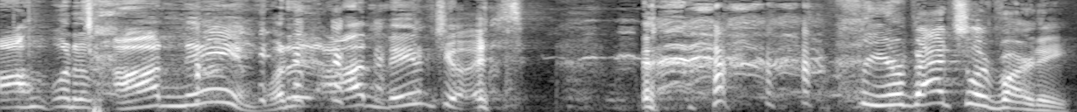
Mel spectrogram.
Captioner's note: laughter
